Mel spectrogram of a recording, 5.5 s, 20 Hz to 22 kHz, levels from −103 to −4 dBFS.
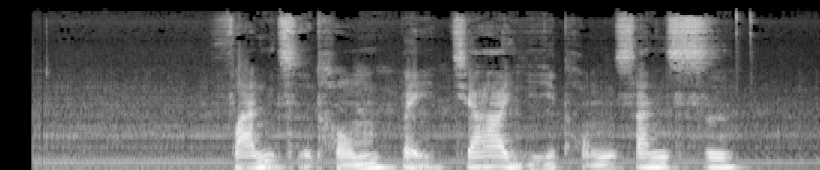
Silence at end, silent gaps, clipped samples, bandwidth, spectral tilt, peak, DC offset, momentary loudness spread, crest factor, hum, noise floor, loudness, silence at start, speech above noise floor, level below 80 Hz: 0.45 s; none; under 0.1%; 16.5 kHz; -5.5 dB/octave; 0 dBFS; under 0.1%; 8 LU; 14 dB; none; -36 dBFS; -14 LUFS; 0.2 s; 23 dB; -40 dBFS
